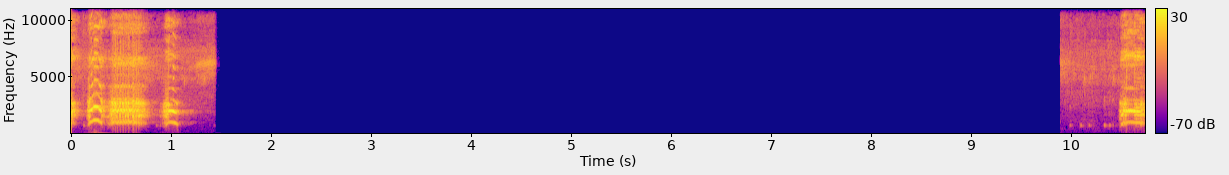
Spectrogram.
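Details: Challenge crow from a male red junglefowl: one full harsh, broken crow at the start, then a long silence, and the first notes of another crow beginning at the very end.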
